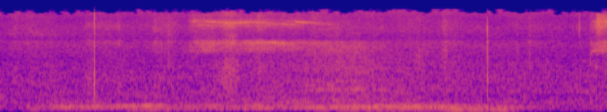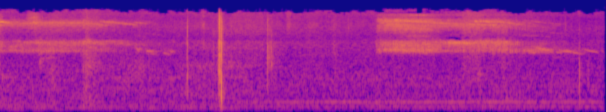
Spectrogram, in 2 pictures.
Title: Wheezy snore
